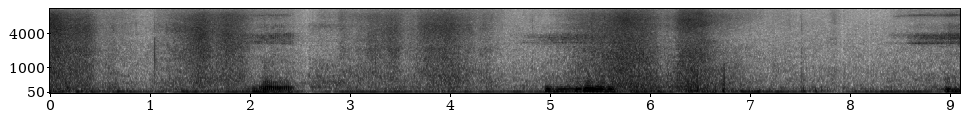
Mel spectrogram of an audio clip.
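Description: Low, rumbling snores with each slow breath, about two clear ones over several seconds, over steady room noise; ordinary dog snoring in sleep.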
